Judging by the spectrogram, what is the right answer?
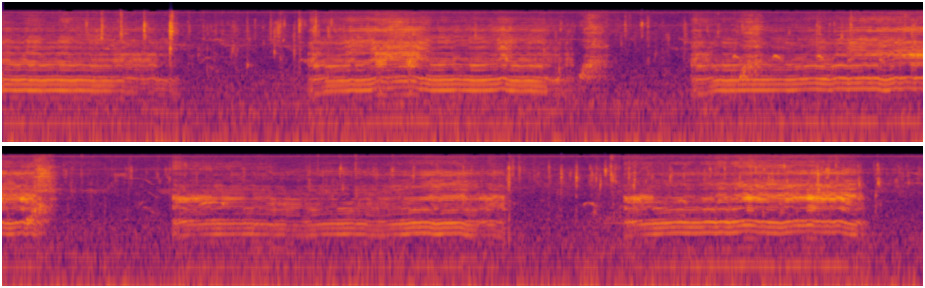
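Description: Great crested grebe calling from its nest: five drawn-out, wavering calls about a second long, roughly every two seconds.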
